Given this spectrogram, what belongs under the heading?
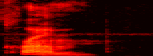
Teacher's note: And you'll notice that the B is silent. When we pronounce that word crumb, we don't say B at the end.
